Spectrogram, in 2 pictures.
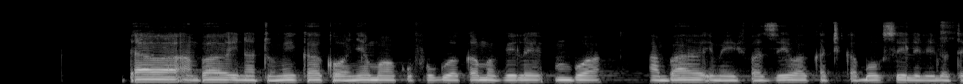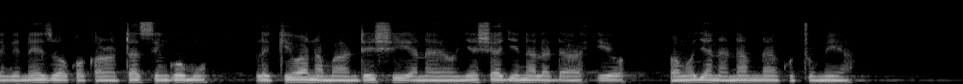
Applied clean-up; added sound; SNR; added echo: neural separator model SepFormer DNS4.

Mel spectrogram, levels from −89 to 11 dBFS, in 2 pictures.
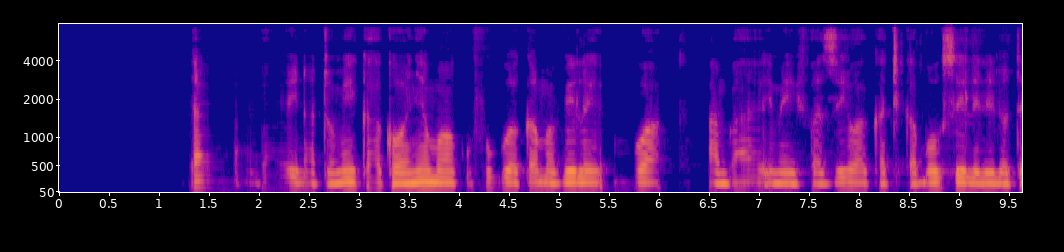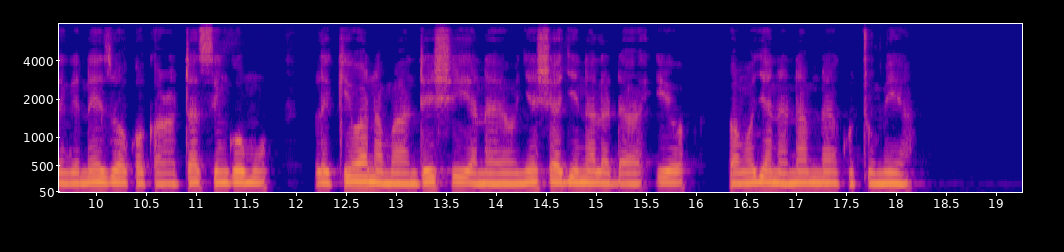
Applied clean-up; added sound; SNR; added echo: neural mask model DeepFilterNet 3.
